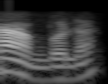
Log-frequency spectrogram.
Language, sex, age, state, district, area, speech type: Marathi, male, 18-30, Maharashtra, Raigad, rural, conversation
